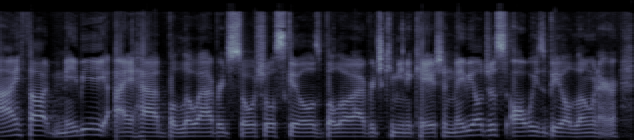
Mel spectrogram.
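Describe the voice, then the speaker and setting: The pace here is fairly quick, and the pitch varies in an ordinary way. It is a normal speaking voice. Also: man. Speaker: public speaking coach. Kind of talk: tutorial presentation to camera.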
